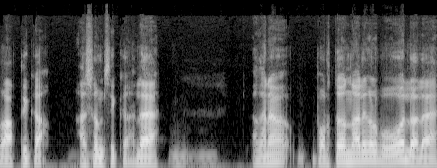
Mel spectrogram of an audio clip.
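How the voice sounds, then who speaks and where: This is a normal speaking voice with lively intonation. The sound is dry and close, with no echo. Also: man. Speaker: home-movie maker and show host. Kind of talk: casual interview.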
